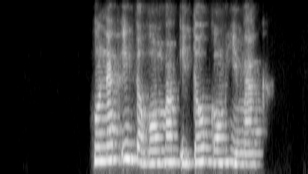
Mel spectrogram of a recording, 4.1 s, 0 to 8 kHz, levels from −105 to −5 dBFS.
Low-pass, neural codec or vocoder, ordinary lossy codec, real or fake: 7.2 kHz; codec, 16 kHz, 16 kbps, FreqCodec, smaller model; Opus, 16 kbps; fake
